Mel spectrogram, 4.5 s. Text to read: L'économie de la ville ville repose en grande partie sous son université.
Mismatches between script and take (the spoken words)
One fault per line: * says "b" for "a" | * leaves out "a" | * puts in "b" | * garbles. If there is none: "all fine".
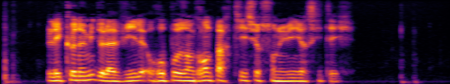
* leaves out "ville"
* says "sur" for "sous"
